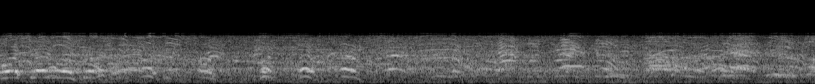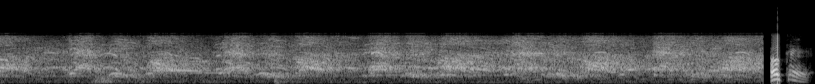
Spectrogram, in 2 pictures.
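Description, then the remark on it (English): A large crowd of wrestling fans yells and shouts continuously, a dense roar of overlapping voices with rising cheers, ending abruptly with a sharp knock. “Uh, fans in the audience yelling, that's too far.”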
